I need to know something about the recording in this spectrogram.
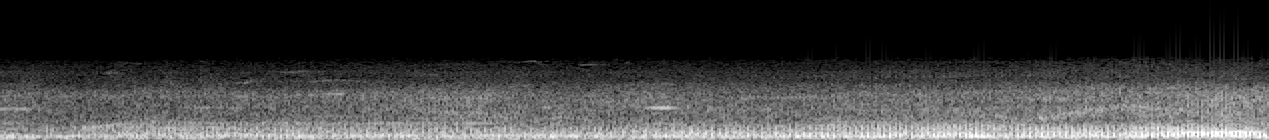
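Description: A tricycle engine idles close by and grows louder.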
